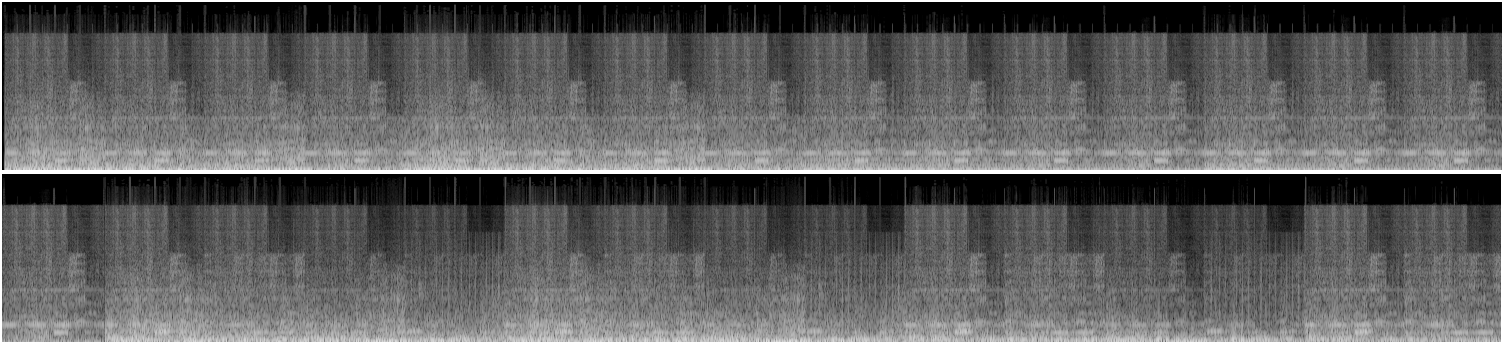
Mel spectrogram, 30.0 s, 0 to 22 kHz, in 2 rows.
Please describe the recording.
Music > Multiple instruments
Demo Track #2935 (Industraumatic)
Ambient, Cyberpunk, Games, Horror, Industrial, Noise, Sci-fi, Soundtrack, Underground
